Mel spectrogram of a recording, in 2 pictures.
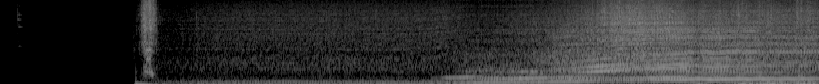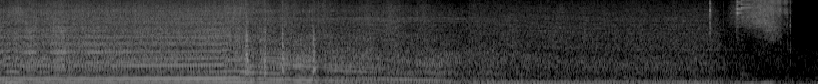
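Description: A car engine idles, then revs up high and winds back down.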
